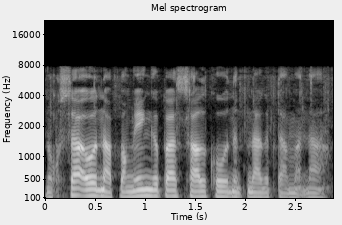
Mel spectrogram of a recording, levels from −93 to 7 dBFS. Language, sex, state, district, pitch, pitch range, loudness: Garo, male, Meghalaya, South Garo Hills, 110 Hz, 100-125 Hz, -17 LUFS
